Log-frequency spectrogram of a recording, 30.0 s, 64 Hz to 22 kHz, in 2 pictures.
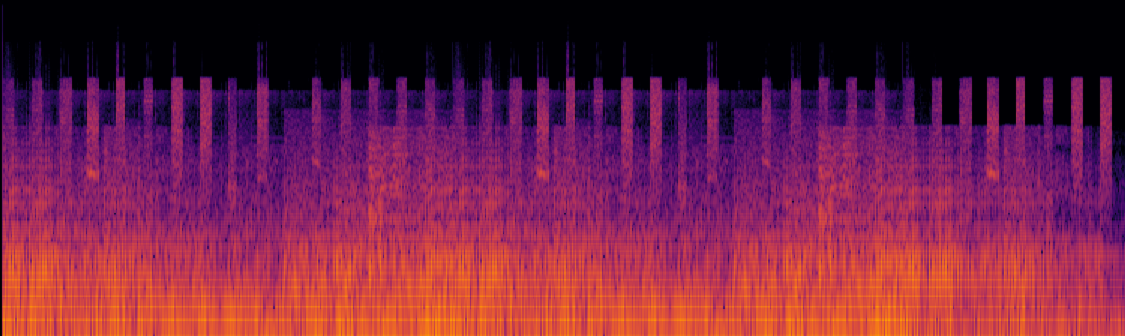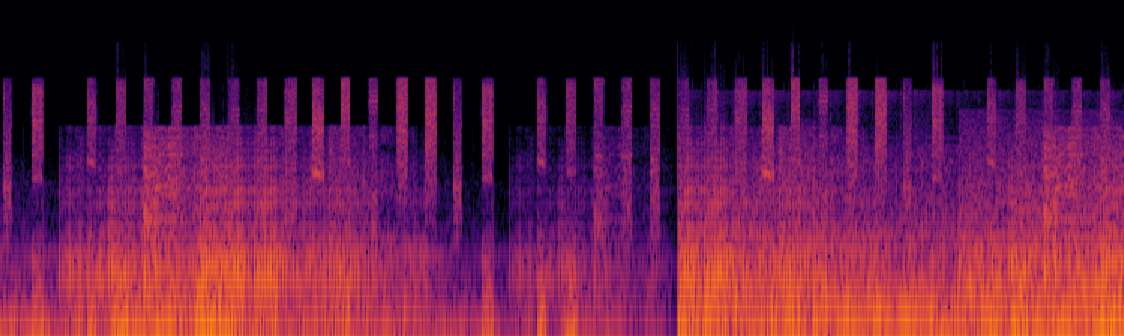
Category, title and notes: Music > Multiple instruments
Demo Track #3699 (Industraumatic)
Sci-fi, Underground, Ambient, Noise, Horror, Soundtrack, Industrial, Games, Cyberpunk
